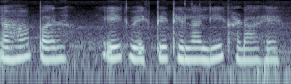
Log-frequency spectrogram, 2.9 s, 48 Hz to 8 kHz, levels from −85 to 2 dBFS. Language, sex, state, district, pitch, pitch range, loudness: Hindi, female, Uttar Pradesh, Shamli, 220 Hz, 215-230 Hz, -16 LUFS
